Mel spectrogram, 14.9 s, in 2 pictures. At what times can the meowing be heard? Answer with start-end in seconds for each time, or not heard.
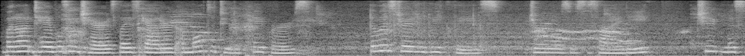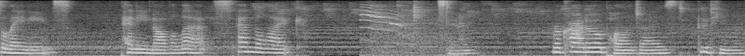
1.5-3.4, 5.2-6.9, 11.0-12.1.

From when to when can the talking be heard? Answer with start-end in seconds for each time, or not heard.
0.0-10.4, 11.8-14.8.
